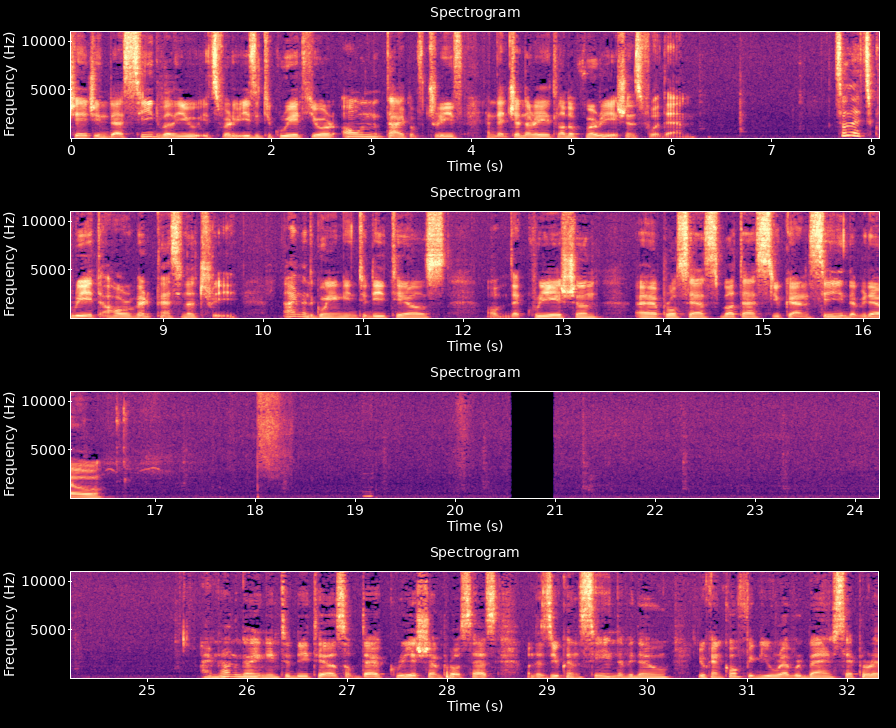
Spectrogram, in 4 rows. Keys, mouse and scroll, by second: 2.4 scroll down 2, 2.5-3.2 middle drag, 2.8-3.2 scroll up 2, 3.2-8.2 drag, 8.2-8.5 middle drag, 8.5-9.8 drag, 10.4-11.1 scroll up 4, 10.6-12.5 shift+middle drag, 11.1-11.4 scroll down 2, 12.5-15.4 drag, 14.1 scroll down 1, 14.6 scroll up 1, 18.2 scroll up 1, 18.5 scroll down 1, 19.7 click, 21.7-25.9 drag, 28.0 click.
